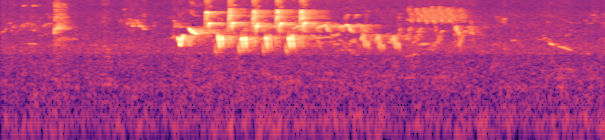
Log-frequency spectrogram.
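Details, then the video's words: Morning birdsong beside water near a lone tree: a short chirp, then a loud burst of rapid, ringing repeated notes for about two seconds, a buzzy trill after it, then faint calls over quiet ambient hiss. "Morning Birds Sounds"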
